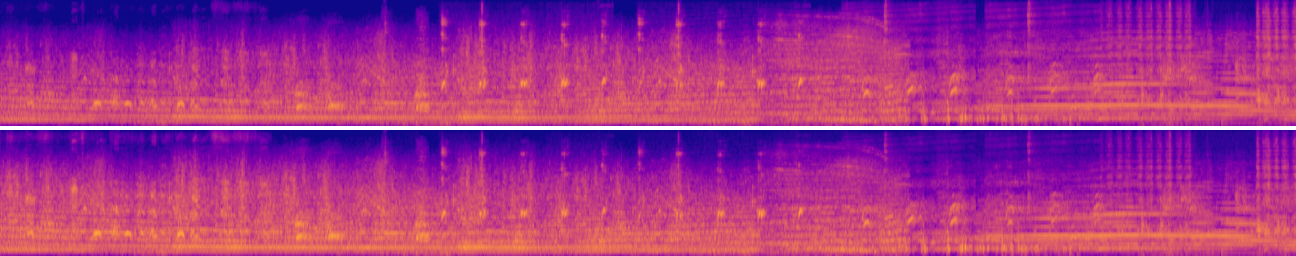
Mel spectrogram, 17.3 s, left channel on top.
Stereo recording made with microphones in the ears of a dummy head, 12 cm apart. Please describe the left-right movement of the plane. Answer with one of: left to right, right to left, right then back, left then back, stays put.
right to left.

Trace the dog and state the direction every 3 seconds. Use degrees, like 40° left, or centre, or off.
50° right, 10° right, 50° left, 60° left, 70° left, 80° left.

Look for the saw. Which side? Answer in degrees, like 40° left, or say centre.
40° left.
